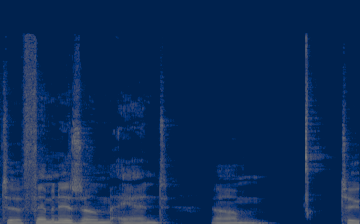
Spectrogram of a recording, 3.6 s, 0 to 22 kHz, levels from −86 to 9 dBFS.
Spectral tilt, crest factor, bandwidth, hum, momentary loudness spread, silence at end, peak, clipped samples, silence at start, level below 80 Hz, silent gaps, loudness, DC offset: -4 dB/octave; 26 dB; 19 kHz; none; 14 LU; 0 s; -18 dBFS; under 0.1%; 0 s; -66 dBFS; none; -44 LUFS; under 0.1%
